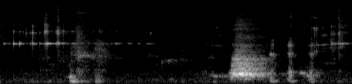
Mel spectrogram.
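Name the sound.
pit bull dog barking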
